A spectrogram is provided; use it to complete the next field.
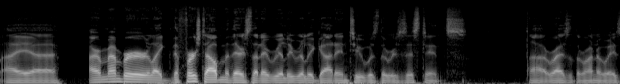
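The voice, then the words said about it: Hoarse, froggy voice. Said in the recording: “my voice is kind of getting all froggy on me”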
